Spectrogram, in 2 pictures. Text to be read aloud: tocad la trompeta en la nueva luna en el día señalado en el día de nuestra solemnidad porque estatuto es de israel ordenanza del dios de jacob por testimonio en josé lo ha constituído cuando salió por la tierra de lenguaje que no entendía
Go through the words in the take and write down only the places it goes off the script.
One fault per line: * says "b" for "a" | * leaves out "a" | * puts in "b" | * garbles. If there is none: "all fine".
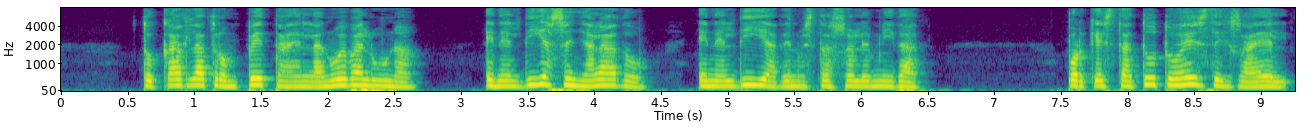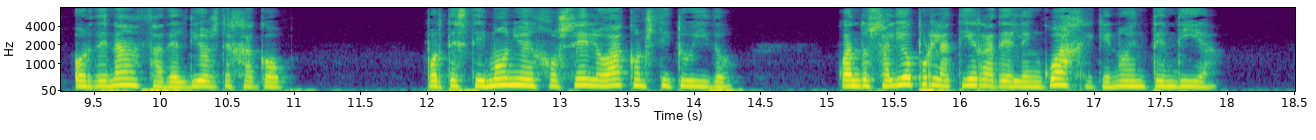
all fine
